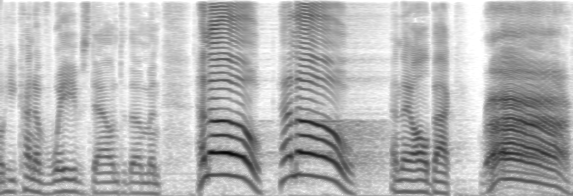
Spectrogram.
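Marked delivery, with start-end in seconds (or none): 2.0-3.6 very high, loud cheery hello; sing-song shouted greeting; calling out. Acted. Wizard waves down to yetis. 4.8-5.7 high, loud mock monster roar; playful beast roar; yeti roar. Yetis roar back.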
